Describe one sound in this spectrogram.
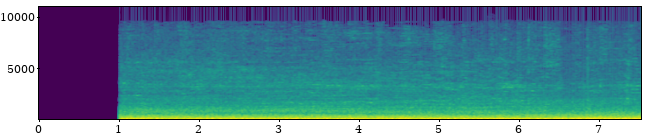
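A car engine and tyres rumble steadily on a road from inside the car.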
